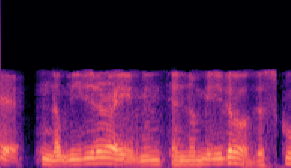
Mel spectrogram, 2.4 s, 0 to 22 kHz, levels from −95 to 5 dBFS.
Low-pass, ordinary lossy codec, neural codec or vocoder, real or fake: 7.2 kHz; AAC, 16 kbps; codec, 16 kHz in and 24 kHz out, 0.4 kbps, LongCat-Audio-Codec, two codebook decoder; fake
